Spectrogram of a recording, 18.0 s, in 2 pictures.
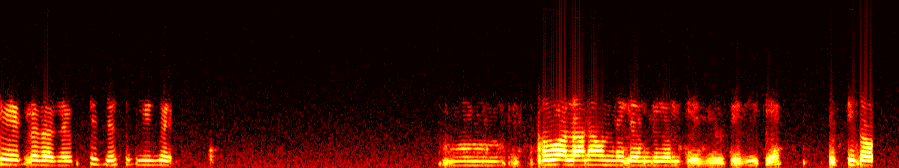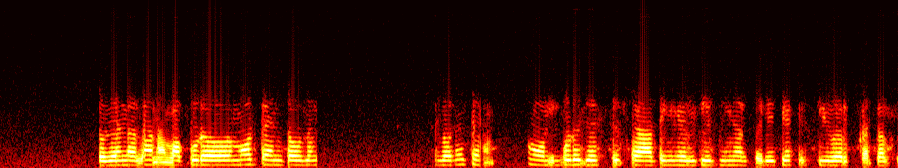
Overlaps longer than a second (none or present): none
